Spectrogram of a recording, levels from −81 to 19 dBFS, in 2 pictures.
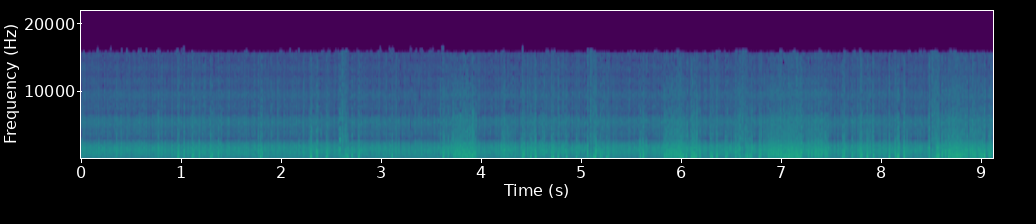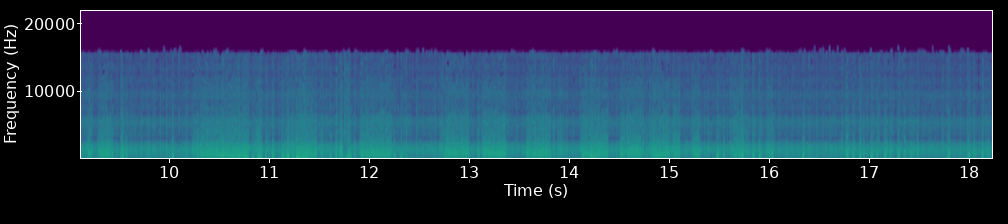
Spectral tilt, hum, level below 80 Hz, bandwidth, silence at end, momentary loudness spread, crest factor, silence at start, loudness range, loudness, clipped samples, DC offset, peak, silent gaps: -2.5 dB/octave; none; -46 dBFS; 16.5 kHz; 0 s; 5 LU; 20 dB; 0 s; 3 LU; -23 LUFS; under 0.1%; 0.1%; -4 dBFS; none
